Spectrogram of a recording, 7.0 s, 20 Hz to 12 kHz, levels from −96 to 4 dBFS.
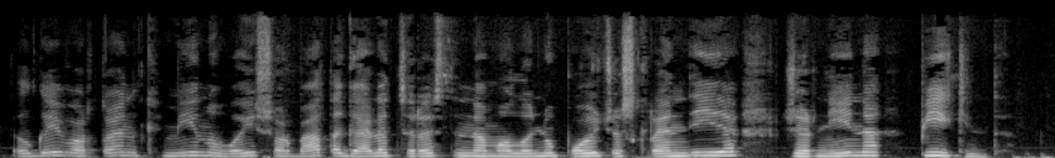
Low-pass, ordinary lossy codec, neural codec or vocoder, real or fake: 10.8 kHz; MP3, 64 kbps; none; real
